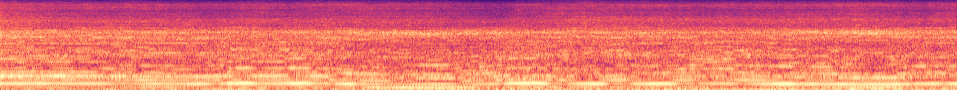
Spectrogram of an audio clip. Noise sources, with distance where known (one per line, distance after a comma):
chainsaw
